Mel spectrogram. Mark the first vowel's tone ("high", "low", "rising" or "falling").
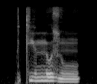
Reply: high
